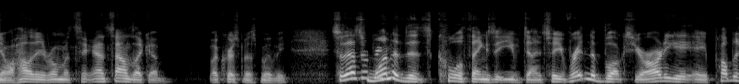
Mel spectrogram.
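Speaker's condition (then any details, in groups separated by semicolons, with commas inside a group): No condition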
